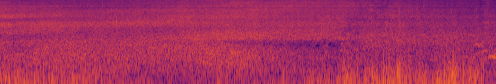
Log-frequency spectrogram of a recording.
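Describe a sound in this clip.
Wind blows across the microphone outdoors in gusty rumbles.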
